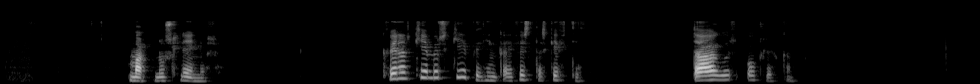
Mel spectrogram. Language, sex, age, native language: Icelandic, female, 40-49, Icelandic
